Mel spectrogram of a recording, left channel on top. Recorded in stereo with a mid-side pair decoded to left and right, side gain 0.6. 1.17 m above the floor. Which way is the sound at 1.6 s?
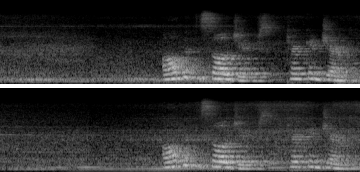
5° left.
